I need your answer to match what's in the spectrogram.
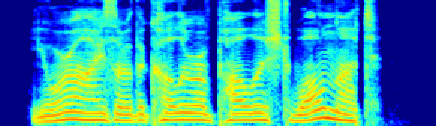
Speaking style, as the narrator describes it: He studied her solemnly and then said

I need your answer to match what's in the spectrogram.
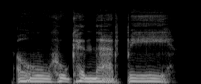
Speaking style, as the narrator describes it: Lane grumbled

